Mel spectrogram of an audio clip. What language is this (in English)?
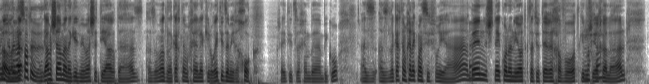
Hebrew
